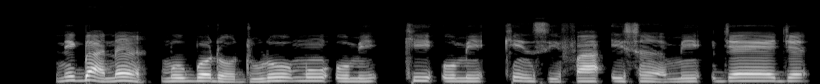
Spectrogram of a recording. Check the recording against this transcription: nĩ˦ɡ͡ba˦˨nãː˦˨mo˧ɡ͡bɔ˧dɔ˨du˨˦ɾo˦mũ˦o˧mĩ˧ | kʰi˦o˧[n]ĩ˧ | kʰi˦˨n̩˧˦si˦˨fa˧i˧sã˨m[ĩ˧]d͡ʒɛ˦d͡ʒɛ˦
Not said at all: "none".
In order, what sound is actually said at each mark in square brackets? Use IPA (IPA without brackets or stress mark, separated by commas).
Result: m, ĩ˧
